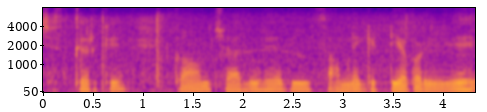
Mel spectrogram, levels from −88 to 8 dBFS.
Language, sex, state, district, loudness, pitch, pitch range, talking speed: Hindi, male, Chhattisgarh, Bilaspur, -19 LUFS, 110 Hz, 105-110 Hz, 165 wpm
